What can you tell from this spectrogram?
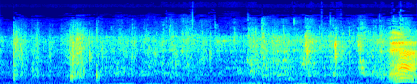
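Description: Water splashes and sloshes steadily for several seconds, with a brief voice sound near the end.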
